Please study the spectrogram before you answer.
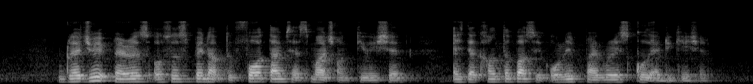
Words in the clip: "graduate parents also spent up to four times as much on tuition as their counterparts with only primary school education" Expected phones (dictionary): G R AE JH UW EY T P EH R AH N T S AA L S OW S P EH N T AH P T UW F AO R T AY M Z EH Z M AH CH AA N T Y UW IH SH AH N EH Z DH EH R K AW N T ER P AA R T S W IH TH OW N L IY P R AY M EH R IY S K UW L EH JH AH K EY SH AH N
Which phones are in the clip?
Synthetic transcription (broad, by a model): G R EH JH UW EY T P EH R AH N S AA L S OW S P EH N AA P T UW F AO T AY M S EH S M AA CH AA N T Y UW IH SH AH N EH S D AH K AW N T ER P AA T S W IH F OW N L IY P R AY M EH R IY S K UW L EH JH AH K EY SH AH N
